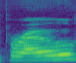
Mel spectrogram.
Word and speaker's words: Brough: sure thanks Dana um so my name is pronounced bro full name is um I didn't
